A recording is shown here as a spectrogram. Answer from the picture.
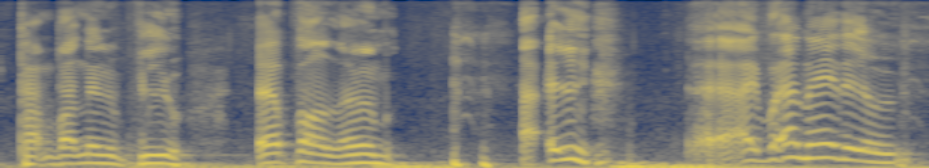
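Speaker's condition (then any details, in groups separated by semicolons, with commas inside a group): Cerebral palsy; speech not normal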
